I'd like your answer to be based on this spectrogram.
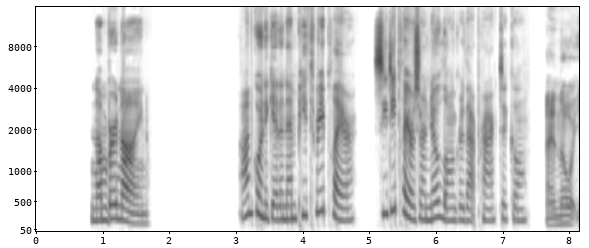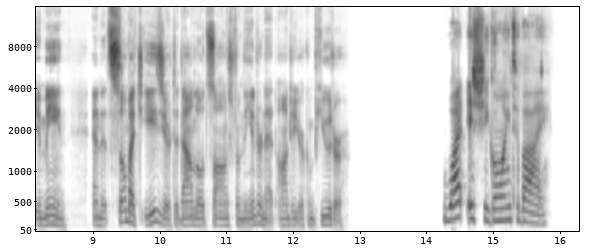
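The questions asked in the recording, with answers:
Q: What is she going to buy?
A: An MP3 player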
